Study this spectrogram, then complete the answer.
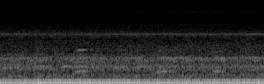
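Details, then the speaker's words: Mitsubishi Lancer GLXi 4G92 manual, previously dropping idle and stalling in traffic with aircon; cold start after cleaning idle control valve; steady low hum with no dips or surging, smooth stable idle. "So ayan na yung menor natin mga bossing oh. Oh, smooth na mga bossing. Cold start mga boss."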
